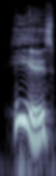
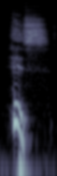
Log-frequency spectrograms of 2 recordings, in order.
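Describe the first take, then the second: First: Both words are said fully and separately. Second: The words are squeezed into one short syllable. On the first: "In the written form" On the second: "when we're speaking quickly"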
